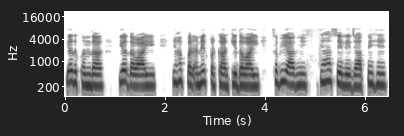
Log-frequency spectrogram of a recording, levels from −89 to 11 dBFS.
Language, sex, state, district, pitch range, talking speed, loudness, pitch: Hindi, female, Bihar, Saran, 215-260 Hz, 175 wpm, -16 LUFS, 230 Hz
